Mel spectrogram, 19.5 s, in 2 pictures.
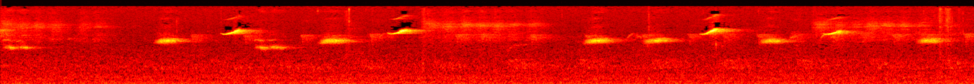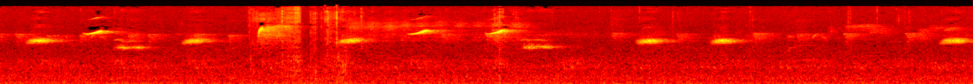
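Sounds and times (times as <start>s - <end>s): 
white-tailed flycatcher Cyornis concretus: 0.0s - 19.4s.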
